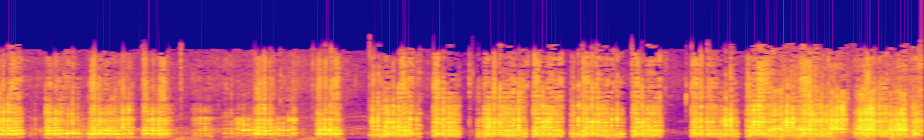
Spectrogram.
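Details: Northern gannets at their breeding colony on the sea cliffs of Helgoland, Germany: harsh, grating, rasping calls in quick overlapping bursts, some broken by brief gaps.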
